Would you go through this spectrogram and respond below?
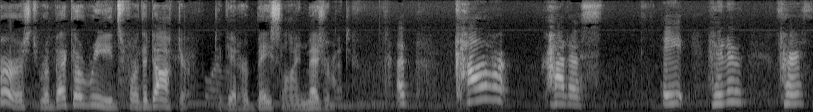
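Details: Adult narrator, then a second speaker reading isolated words; no speech disorder.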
